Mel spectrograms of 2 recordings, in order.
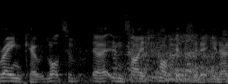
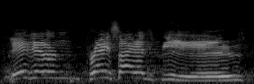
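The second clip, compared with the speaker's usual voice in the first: much higher, loud booming toastmaster announcement; toastmaster call; 10 semitones higher, 4 dB louder than usual. Acted. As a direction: call the banquet hall to order like a pompous toastmaster. Toastmaster calling the room.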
